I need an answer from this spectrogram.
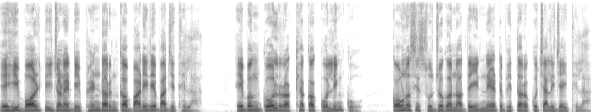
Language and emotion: Odia, neutral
